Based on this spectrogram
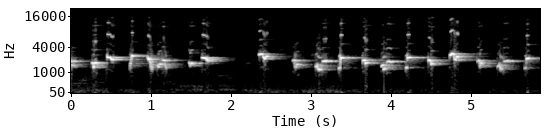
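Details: Liquid, chortling song of a yellow-vented bulbul, used to provoke other bulbuls into singing: quick strings of warbled whistled notes rising and falling, with one short break midway.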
